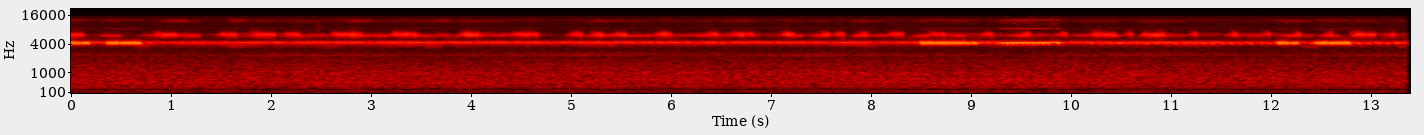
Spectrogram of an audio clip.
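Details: Night chorus of crickets: a continuous shrill ringing tone with quick repeated chirps, about four per second, and several short louder bursts late in the recording, with nothing else audible.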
